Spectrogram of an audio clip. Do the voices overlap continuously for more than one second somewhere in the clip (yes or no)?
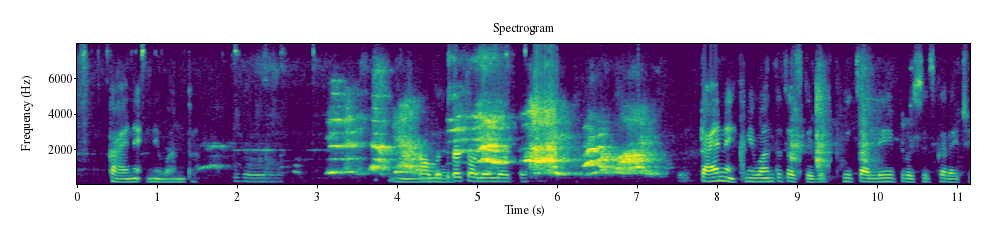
no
